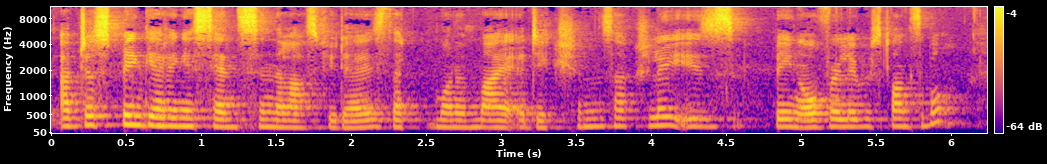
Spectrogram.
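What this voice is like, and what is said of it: Noticeable non-native accent. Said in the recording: “a lovely accent you have.”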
